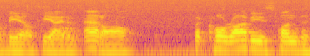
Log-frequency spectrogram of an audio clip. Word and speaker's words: kohlrabi: it that much, and that's spelled Kohlrabi, as in, how's Kohl spelled at the store? Is that Kohl? There you go. So it's like you gotta go to Kohl's with a rabbi. Kohlrabi.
